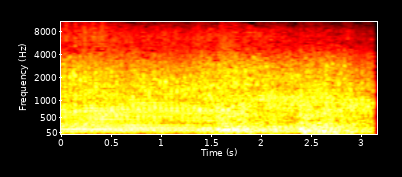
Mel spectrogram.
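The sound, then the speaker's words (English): A black propeller plane with swept-back wings drones overhead, its engine a steady, loud, throbbing roar with a low hum that holds constant for the whole stretch, with no voices. “Black plane, wings swept back.”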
